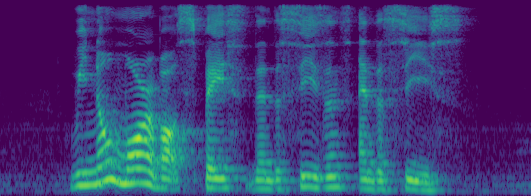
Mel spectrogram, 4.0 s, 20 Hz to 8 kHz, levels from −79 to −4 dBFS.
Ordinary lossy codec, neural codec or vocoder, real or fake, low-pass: none; none; real; 7.2 kHz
